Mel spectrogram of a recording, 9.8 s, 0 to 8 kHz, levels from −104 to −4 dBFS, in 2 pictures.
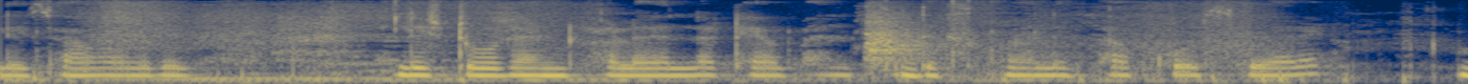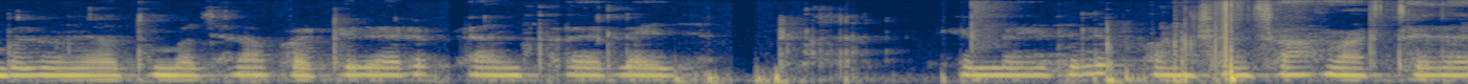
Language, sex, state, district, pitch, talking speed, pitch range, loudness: Kannada, female, Karnataka, Gulbarga, 220 Hz, 120 wpm, 215-225 Hz, -31 LUFS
